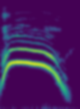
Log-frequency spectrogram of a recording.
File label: positive noise; source engine; left 4 dead 2; survivor; producer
